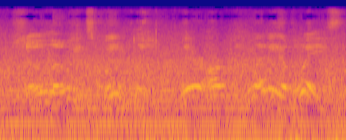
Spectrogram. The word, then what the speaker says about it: Xoloitzcuintli: be able to pronounce, Xoloitzcuintli, there are plenty of ways this pooch is one of the rarest in the world. Xolo, that's how you say it. So Xoloitzcuintli, if I've got it right.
